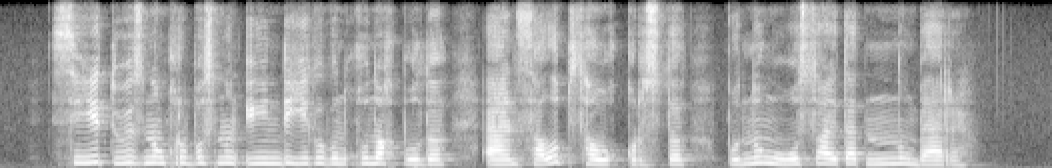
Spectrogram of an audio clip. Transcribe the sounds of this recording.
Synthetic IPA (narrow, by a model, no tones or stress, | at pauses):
sejɪt̪wɵzɪnɪŋqʰʊɾbəsənəɴʏjɪnd̪eje̞kʲɪkʲʏnqʰo̞nɑq̚bo̞lˠd̪ə | ænsɑlˠəpsɑwəqʰːʊɾəst̪ə | b̥ʊnəɴwo̞səɑjt̪ɑt̪ənːəɴbæɾɪ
